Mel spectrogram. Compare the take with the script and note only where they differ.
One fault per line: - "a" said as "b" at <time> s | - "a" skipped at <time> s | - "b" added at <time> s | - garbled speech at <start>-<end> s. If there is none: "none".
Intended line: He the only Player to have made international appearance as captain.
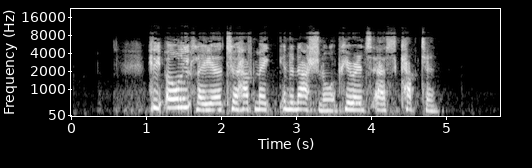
none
